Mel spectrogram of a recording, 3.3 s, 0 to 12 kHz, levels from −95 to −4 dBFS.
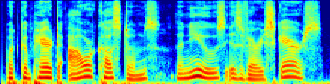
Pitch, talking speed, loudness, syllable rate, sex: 165 Hz, 180 wpm, -18 LUFS, 5.1 syllables/s, female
